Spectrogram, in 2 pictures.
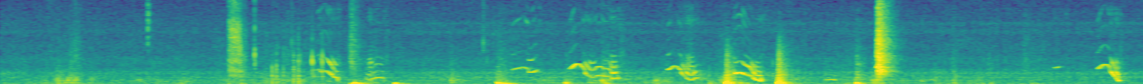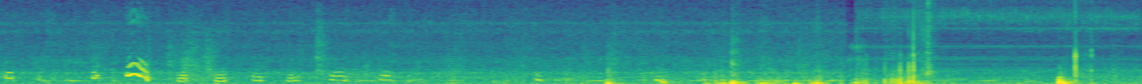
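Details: Young Cocker Spaniel searching for its littermates, whining in frequent short, wavering high-pitched whimpers and yelps, some clustered closely together, among occasional clicks and handling thumps.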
